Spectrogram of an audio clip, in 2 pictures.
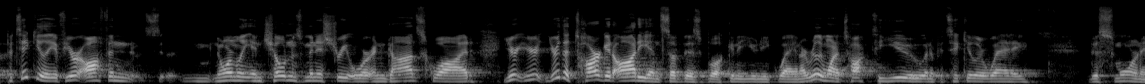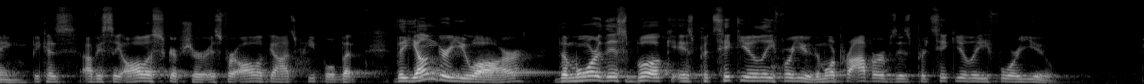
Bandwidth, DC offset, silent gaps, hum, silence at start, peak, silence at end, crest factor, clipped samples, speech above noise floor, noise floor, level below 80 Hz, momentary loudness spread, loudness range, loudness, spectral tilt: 15.5 kHz; under 0.1%; none; none; 0 s; -6 dBFS; 0.85 s; 20 dB; under 0.1%; 41 dB; -68 dBFS; -74 dBFS; 14 LU; 6 LU; -27 LUFS; -5 dB/octave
